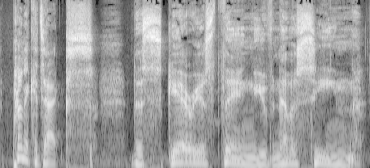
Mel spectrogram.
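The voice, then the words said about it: Dramatic movie trailer voice. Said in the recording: “in my best movie trailer voice.”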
